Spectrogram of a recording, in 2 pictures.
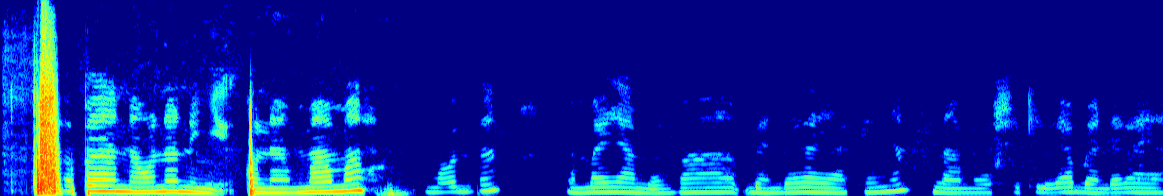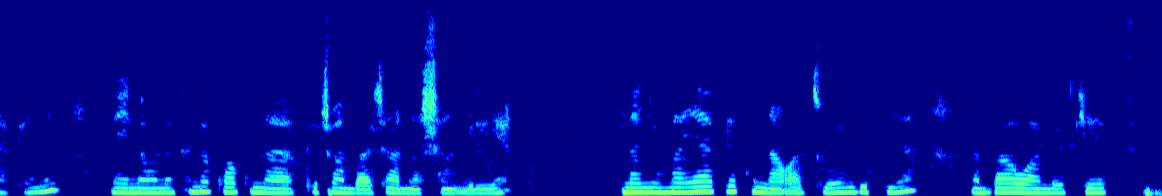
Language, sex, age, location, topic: Swahili, female, 18-24, Nakuru, government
